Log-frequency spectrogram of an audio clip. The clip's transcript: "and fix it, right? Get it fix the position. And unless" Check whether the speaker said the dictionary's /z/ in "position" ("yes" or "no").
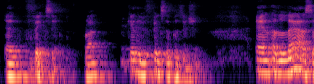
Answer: yes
